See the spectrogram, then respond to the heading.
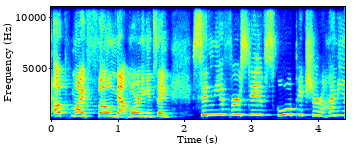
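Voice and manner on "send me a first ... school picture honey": imitating mom. Mom voiced in story.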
